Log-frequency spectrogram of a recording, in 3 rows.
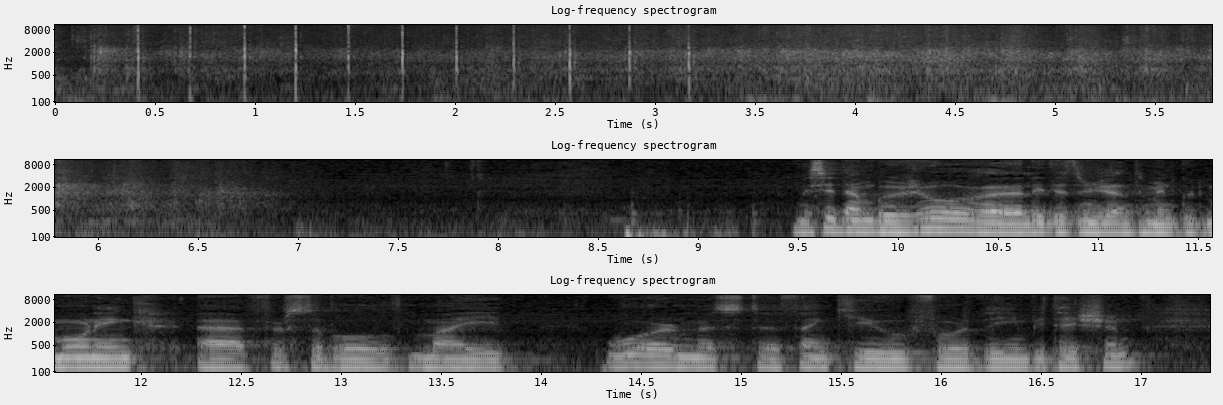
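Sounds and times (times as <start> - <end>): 
audience applause welcoming keynote speaker: 0.0 - 7.1
speech: 9.5 - 17.2.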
